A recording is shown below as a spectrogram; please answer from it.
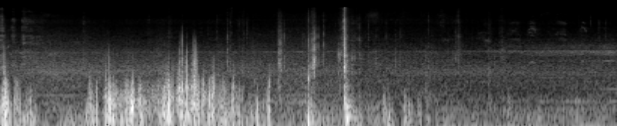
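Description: Footsteps on asphalt with handling noise and a few sharp clicks and knocks, the sharpest about four seconds in. A steady low outdoor rumble runs underneath.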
